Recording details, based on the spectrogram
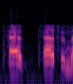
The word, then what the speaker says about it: Pettine: I was reading up on Pettine.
